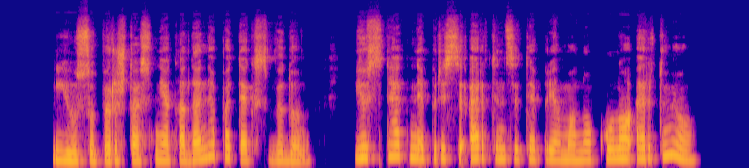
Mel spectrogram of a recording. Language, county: Lithuanian, Panevėžys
